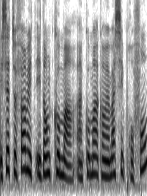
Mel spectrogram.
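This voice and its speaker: A woman with a fairly high pitch speaks at a moderate pace with lively intonation. The recording is very clean, with a silent background and a dry, close sound with no echo. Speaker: author. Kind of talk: interview. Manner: halting.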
